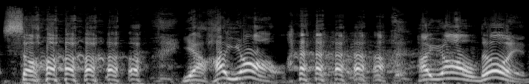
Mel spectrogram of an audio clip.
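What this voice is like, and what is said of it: Put-on Kentucky southern accent. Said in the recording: “so you speak a Kentucky accent, huh? ... I'm just, learning the different accents, you know ... When I'm going to the southern part, I'm speaking southern”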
